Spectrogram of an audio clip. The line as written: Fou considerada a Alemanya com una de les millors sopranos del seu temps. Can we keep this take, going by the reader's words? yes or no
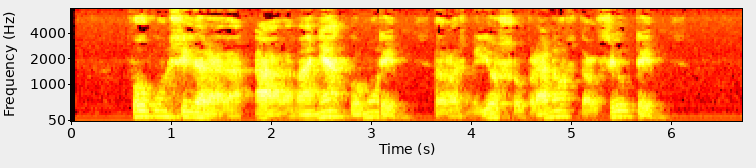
no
